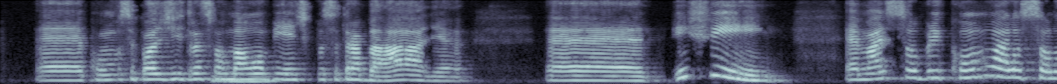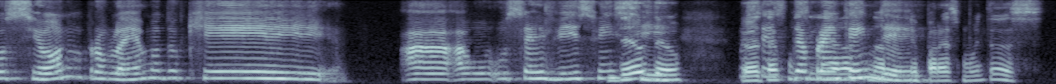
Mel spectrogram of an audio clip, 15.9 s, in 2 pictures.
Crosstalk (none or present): present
